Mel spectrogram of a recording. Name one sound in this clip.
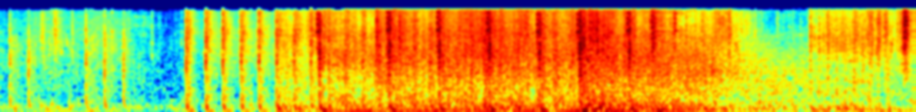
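Pistol shots fire in quick bursts.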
